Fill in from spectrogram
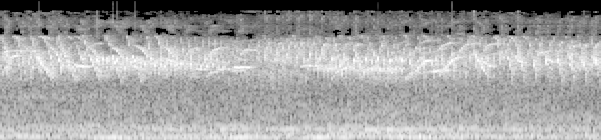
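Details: Canaries trained for singing competitions, heard in a contest-like chorus. Fast chattering trills and quick rising and falling whistles pour out continuously, with a soft low hum beneath.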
